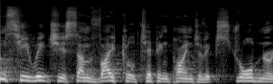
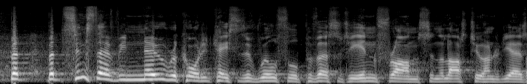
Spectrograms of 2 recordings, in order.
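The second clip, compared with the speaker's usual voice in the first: usual speaking voice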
